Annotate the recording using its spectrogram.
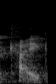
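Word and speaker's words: caique: It's a kike, if you're wondering what kind of bird it is. It's spelled C-A-I-Q-U-E, and this is actually the most playful parrot species that you can get.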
